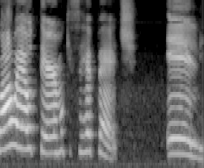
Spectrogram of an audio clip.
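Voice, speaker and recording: Using a raised, projected voice, a woman with a Mato Grosso do Sul accent speaks at a high pitch with a bright, sharp tone and very wide pitch swings. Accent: Campo Grande, Mato Grosso do Sul. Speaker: Portuguese grammar teacher. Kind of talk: lecture. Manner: didactic, step-by-step.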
